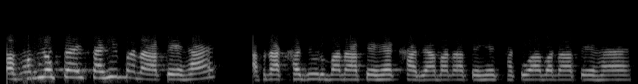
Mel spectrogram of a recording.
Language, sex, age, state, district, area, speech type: Hindi, female, 45-60, Bihar, Samastipur, rural, conversation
